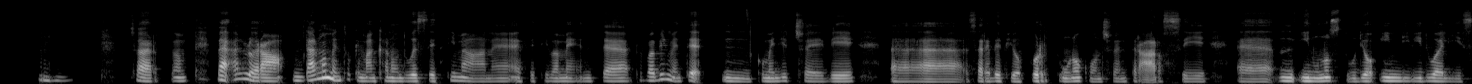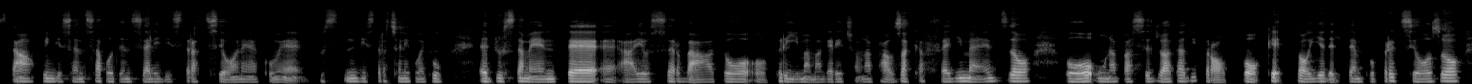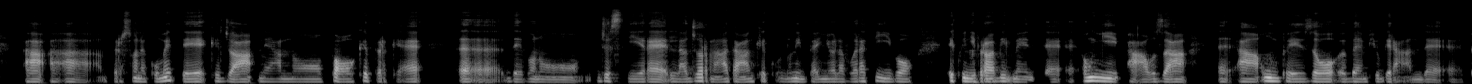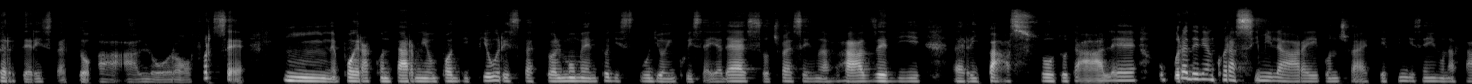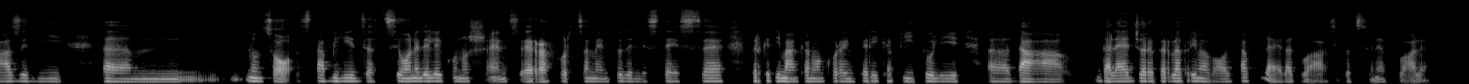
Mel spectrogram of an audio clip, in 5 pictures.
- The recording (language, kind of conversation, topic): Italian, advice, Perché faccio fatica a iniziare compiti lunghi e complessi?
- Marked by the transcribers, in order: "probabilmente" said as "proabilmente"; other background noise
